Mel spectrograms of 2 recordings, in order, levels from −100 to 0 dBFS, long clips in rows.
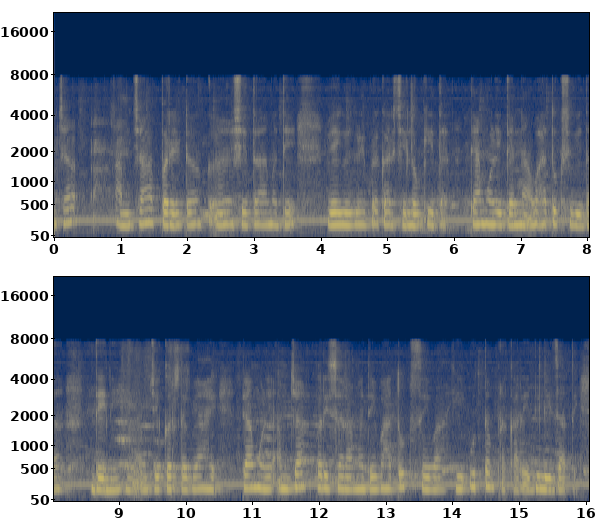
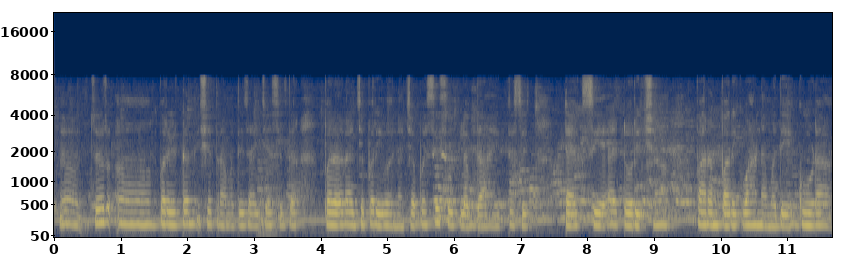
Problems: none marked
